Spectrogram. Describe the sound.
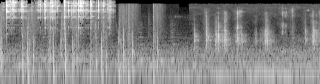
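A key rattles and clicks in a door lock, turned twice, a quick run of many sharp metallic clicks and jangles that then give way to a much quieter stretch.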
